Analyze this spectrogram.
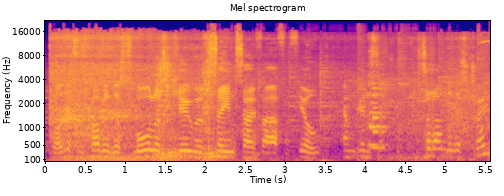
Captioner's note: traffic noise; horns tooting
